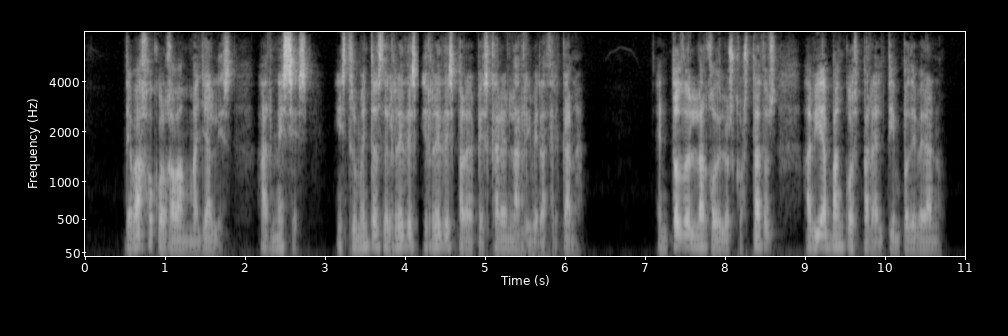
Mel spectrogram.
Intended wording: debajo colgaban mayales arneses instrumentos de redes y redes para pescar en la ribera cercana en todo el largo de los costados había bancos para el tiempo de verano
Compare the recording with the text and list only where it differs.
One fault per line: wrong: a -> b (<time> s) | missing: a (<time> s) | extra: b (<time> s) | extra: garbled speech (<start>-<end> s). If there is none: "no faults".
no faults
